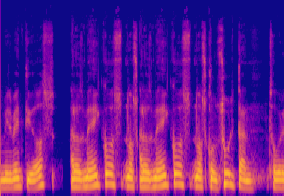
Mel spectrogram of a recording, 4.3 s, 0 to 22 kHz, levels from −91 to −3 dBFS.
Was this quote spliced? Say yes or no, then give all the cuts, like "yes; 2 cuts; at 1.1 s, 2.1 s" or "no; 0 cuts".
yes; 2 cuts; at 0.9 s, 2.1 s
